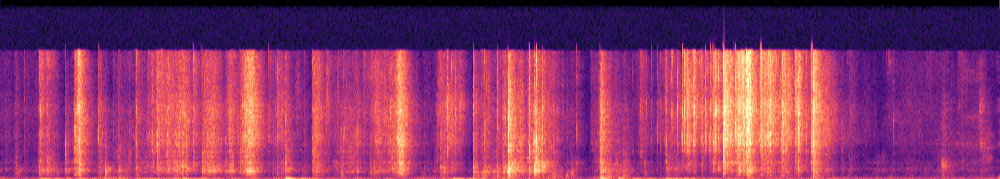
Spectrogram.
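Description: Cardboard retail box of Upper Deck hockey cards being torn open and its card packs pulled out and ripped open: irregular tearing and crinkling of cardboard and pack wrappers, in several bursts.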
